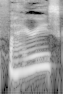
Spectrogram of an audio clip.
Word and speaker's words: Fieries: Back in the forest, Sarah encounters the Fieries, who, is it Fieries or Furies? Or I call them Fieries because that's how they pronounce it in the song.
